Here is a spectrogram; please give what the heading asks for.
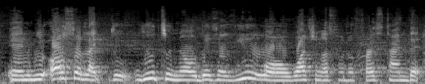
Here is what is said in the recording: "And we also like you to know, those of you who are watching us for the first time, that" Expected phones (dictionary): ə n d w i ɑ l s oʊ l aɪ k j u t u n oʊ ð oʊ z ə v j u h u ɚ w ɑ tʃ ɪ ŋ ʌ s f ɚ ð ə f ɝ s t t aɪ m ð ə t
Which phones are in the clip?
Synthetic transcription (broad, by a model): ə n w i ɑ l s oʊ l aɪ k j u t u n oʊ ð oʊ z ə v j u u ɚ w ɑ tʃ ɪ ŋ ʌ s f ɚ ð ə f ɝ s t t aɪ m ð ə t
